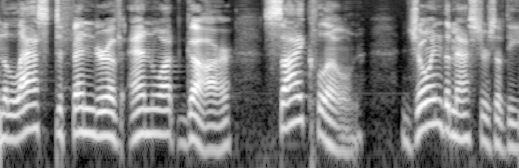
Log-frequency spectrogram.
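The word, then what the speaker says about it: Sy-Klone: His name is Cyclone. Let me spell that for you. S-Y hyphen K-L-O-N-E.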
